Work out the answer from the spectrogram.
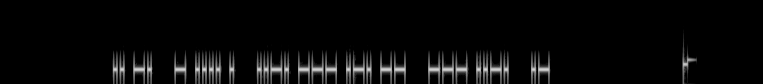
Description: Morse code, heard as a keyed tone, about 34 wpm, 700 Hz. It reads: IN THE FORM OF A
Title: Sets of 5 Words 35wpm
